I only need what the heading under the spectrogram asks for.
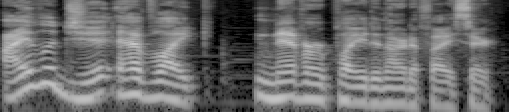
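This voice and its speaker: A man's voice: mid-range voice, very animated, normal speed, a bit bright, soft background music. A man co-hosting a casual tabletop gaming discussion, informally reading out notes and commenting on them. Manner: informal, reads notes aloud then comments. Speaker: podcast co-host.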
